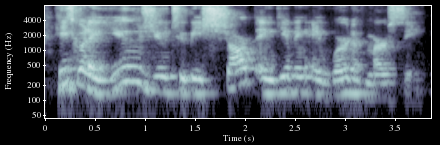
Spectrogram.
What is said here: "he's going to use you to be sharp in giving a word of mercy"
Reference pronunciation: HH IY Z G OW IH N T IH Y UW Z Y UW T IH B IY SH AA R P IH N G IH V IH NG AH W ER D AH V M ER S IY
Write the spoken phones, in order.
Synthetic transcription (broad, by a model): HH IY Z G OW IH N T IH Y UW Z Y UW T IH B IY SH AA R P IH N G IH V IH NG AH W ER D AH V M ER S IY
